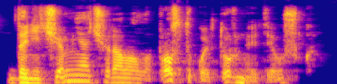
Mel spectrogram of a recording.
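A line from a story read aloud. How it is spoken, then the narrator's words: Quiet young man. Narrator (Russian): также негромко ответил юноша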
